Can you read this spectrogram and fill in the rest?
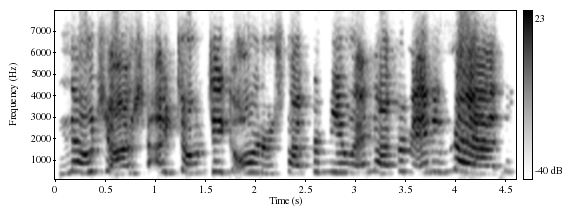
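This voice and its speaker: Woman acting a very high-pitched whiny teenage girl. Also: steady tone, unhurried, pushed and bright, dull audio, full character voice. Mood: defiant, upset. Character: humorless, defiant teenage girl lab partner with a boyfriend. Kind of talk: live table read acting.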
